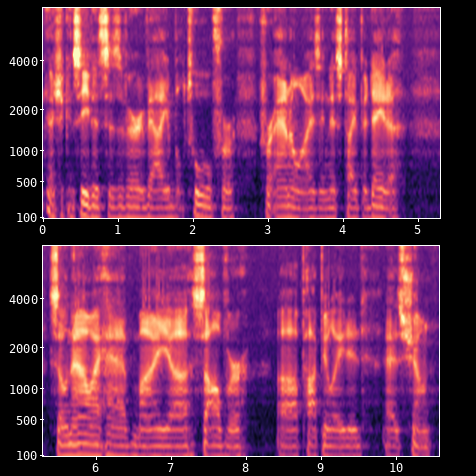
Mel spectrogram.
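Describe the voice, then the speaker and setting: A man narrating a step-by-step software tutorial as an instructor, explaining things in a deliberate, somewhat hesitant way. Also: deep voice, monotone.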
